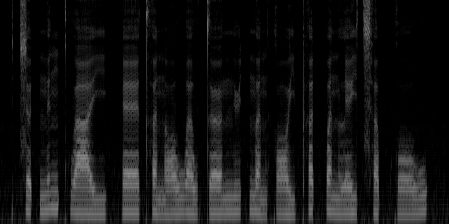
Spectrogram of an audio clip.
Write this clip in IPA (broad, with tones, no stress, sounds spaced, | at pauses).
t͡s ɵ˧ t̚ n̪ ɪ˥ ŋ kʷʰ aː˨ j | ɛː˨˥ t̪ʰ ɐ˨˩ n ɔː˧ w ɐ˨˧ w t̪ œː˧ n̪ yː˧ t̚ n̪ ɐ˨˩ n k ɔː˨˩ j pʰ ɐ˥ t̚ p ɐ˨ n l e˨˧ j t͡sʰ ɐ˨ p̚ k o˨˥ w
